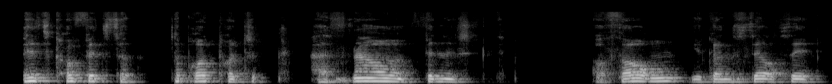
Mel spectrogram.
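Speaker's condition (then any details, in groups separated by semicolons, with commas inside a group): Cerebral palsy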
